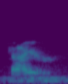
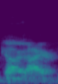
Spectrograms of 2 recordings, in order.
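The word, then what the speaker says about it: Geier: I guess you pronounce it G-E-I-E-R. Geyer.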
